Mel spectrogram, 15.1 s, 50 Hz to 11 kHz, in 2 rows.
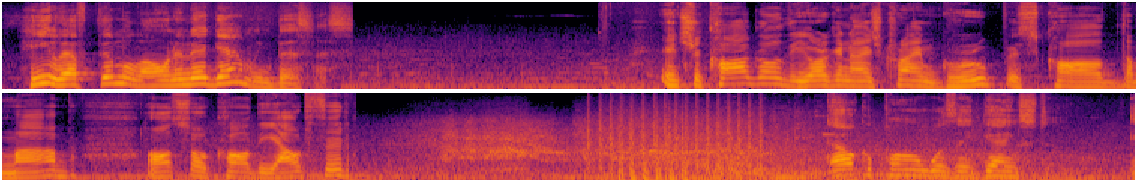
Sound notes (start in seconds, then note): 10.3 tires squealing, gunshots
